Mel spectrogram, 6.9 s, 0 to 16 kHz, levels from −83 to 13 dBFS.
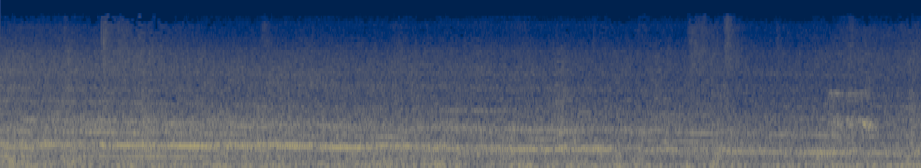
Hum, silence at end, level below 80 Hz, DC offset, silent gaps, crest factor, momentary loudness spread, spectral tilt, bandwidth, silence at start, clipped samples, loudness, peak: none; 0 s; -36 dBFS; under 0.1%; none; 14 dB; 6 LU; -6.5 dB/octave; 11.5 kHz; 0 s; under 0.1%; -27 LUFS; -12 dBFS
